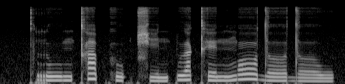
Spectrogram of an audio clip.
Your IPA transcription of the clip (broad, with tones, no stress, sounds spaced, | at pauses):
kʰ r uː˧ ŋ kʰ a˥˩ p̚ h u˨˩ ʔ t͡ɕʰ i˩˦ n p ɯ˦˥ a̯ kʰ e˧ n ŋ ɔː˥˩ d ɤː˧ d ɤː˧ w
